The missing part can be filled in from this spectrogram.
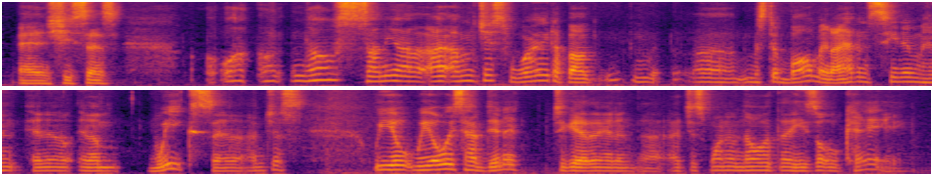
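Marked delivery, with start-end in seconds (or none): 1.5-13.6 meek, timid, faltering voice, pitched up and hesitant. Retelling what a woman says once someone raises their voice at her, imitating her timid voice. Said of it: "she kind of gets a little timid".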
